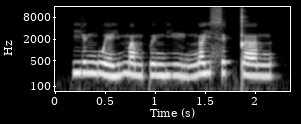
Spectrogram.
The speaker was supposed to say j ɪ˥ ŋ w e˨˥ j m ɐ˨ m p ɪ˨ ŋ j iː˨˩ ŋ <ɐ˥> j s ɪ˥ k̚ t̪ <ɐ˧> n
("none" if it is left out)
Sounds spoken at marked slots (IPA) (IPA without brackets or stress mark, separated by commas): ɐ˥, ɐ˧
